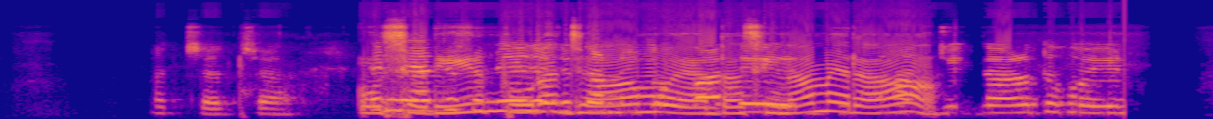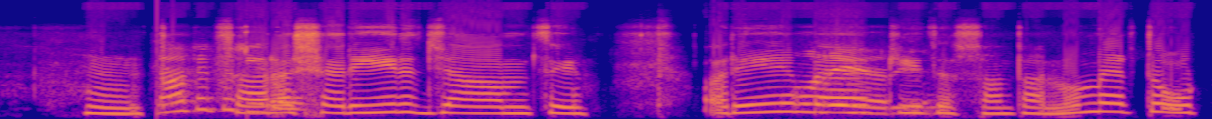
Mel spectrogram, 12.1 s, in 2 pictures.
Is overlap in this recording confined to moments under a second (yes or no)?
no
